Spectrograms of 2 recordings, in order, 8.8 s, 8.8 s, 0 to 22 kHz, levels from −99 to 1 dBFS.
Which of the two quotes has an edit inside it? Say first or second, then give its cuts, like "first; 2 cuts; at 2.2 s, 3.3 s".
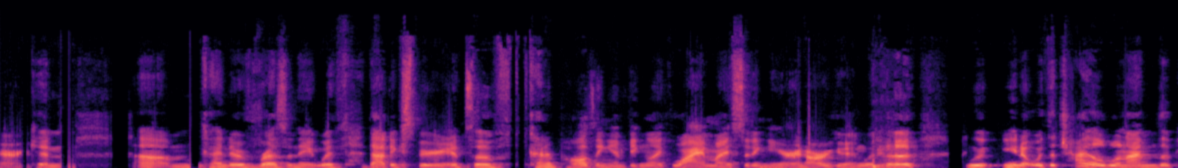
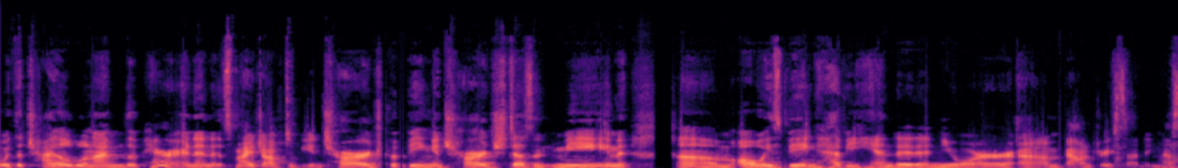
first; 1 cut; at 1.5 s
